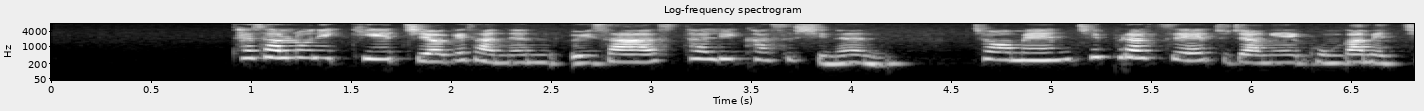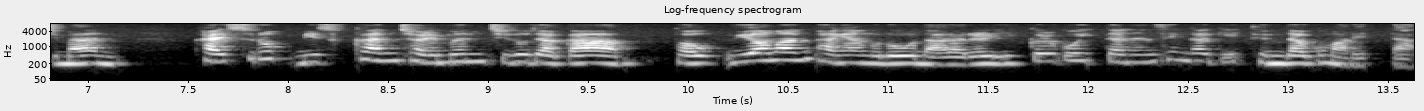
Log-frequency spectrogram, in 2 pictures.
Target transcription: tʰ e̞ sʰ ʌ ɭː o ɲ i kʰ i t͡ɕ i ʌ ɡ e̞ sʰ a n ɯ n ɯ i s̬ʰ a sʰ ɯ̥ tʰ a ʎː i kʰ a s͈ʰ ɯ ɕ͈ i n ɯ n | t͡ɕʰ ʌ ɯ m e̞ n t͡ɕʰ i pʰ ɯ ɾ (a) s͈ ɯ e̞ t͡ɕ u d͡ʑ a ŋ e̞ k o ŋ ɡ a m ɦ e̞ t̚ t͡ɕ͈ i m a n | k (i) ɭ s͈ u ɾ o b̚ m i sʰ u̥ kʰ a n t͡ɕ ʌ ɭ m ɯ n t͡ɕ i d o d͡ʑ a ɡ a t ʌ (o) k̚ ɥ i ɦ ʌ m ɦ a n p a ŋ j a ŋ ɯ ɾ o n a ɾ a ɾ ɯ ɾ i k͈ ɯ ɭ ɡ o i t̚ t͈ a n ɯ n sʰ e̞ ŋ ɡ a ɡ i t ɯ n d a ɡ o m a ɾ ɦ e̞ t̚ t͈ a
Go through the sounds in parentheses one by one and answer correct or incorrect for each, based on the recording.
correct, incorrect, incorrect

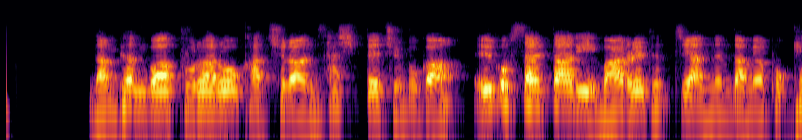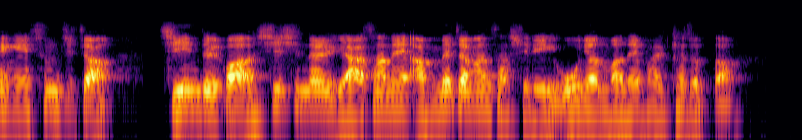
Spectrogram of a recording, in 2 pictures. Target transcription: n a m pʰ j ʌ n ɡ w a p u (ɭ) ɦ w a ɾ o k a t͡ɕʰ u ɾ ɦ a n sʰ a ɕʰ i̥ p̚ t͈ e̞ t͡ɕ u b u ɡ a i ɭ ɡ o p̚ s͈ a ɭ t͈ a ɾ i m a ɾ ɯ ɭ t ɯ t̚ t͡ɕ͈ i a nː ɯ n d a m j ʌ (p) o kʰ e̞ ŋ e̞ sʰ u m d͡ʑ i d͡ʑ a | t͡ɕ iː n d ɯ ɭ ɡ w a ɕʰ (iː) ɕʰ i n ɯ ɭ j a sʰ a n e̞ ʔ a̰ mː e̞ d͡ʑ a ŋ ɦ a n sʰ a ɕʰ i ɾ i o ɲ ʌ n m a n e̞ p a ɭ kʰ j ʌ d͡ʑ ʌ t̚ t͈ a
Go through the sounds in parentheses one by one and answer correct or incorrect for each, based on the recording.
incorrect, incorrect, incorrect

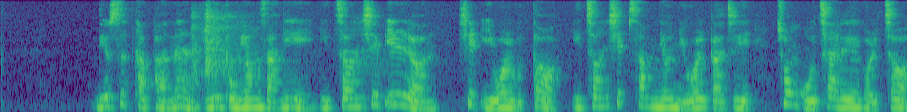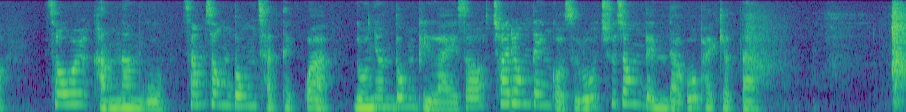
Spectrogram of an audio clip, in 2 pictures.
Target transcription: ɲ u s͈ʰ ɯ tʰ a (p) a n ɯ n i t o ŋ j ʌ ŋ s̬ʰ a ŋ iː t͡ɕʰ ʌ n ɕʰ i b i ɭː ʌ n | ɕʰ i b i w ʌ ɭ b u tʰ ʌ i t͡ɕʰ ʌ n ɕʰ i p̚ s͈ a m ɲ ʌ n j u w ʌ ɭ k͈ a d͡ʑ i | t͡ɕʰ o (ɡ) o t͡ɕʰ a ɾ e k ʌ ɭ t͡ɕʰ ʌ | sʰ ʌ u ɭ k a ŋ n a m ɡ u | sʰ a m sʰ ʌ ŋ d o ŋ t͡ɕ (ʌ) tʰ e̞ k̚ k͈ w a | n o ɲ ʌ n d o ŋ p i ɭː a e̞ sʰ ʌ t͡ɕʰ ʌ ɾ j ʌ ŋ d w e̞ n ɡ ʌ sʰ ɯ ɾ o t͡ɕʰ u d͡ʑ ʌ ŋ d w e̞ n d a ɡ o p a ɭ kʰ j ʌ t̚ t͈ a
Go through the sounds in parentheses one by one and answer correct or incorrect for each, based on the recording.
incorrect, incorrect, incorrect

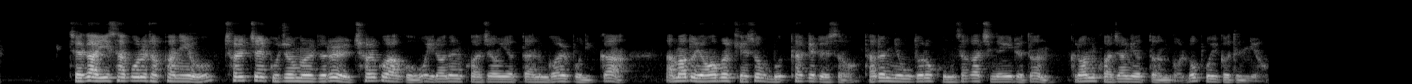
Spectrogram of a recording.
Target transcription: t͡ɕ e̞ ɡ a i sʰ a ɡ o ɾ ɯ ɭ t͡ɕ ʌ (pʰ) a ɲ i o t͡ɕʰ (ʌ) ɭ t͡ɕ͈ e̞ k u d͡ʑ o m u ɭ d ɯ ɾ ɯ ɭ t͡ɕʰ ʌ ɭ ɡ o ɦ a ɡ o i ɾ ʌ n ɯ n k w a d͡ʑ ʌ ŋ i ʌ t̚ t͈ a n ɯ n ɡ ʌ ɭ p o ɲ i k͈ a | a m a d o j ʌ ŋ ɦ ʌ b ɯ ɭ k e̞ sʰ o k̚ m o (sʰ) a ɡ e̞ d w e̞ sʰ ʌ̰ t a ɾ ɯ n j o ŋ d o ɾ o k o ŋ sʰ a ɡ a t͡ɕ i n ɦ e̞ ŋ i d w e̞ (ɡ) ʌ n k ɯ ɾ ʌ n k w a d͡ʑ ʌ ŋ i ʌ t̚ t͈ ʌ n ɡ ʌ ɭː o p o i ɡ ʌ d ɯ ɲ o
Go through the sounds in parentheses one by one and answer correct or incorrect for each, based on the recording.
correct, correct, incorrect, incorrect

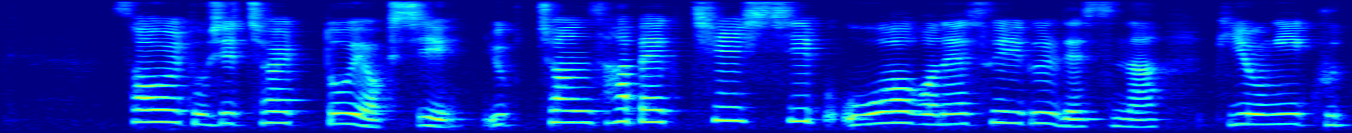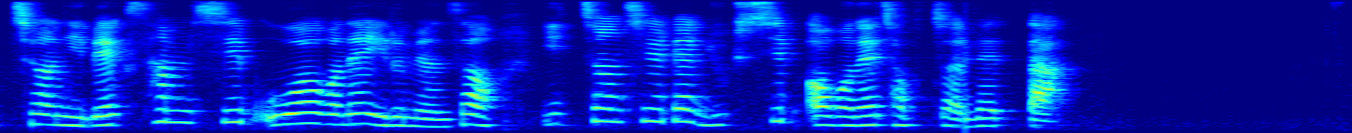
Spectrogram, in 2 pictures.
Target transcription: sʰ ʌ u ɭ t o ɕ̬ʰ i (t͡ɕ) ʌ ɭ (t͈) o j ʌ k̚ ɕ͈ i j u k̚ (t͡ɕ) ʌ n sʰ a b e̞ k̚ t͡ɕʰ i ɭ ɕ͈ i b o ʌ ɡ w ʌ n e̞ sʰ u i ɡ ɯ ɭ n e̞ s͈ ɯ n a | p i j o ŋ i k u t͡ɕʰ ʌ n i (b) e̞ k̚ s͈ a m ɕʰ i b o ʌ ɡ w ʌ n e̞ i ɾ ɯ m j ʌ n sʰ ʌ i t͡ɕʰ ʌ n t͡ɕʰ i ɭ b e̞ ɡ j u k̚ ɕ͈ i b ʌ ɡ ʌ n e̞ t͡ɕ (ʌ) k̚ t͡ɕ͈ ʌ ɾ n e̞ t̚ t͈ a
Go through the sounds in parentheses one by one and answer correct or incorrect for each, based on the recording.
incorrect, correct, incorrect, correct, correct

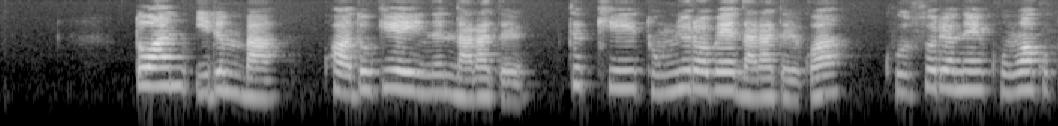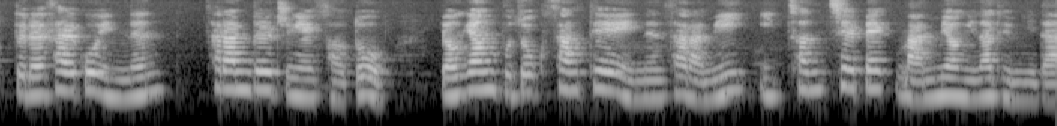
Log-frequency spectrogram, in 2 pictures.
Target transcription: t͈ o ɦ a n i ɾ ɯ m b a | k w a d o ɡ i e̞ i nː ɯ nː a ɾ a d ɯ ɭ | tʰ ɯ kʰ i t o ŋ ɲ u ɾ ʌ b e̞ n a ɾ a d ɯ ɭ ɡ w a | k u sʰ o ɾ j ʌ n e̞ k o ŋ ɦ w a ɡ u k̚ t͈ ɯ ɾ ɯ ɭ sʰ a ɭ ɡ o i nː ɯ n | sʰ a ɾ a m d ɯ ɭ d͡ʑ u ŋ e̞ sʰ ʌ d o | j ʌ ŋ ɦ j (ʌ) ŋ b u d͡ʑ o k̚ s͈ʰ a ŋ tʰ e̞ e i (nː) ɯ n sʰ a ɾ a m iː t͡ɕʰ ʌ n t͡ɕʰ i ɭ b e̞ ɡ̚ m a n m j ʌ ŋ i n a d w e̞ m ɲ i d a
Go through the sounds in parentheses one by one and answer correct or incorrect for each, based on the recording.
incorrect, correct

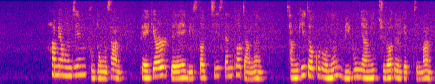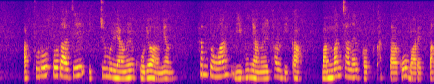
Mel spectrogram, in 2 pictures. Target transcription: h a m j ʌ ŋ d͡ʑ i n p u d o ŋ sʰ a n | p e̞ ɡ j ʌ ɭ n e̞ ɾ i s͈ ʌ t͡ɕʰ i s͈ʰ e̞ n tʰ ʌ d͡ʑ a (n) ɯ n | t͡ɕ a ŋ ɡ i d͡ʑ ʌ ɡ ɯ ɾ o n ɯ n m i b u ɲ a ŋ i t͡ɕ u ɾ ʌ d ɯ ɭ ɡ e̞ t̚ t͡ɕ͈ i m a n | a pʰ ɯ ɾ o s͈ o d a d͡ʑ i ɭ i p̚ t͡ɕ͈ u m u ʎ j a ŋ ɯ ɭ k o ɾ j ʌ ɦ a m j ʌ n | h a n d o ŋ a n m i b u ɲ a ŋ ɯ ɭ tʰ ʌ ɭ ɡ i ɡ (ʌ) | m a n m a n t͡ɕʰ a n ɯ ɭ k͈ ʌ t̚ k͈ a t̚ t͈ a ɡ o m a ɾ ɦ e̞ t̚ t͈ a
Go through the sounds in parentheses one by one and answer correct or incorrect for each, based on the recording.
incorrect, incorrect

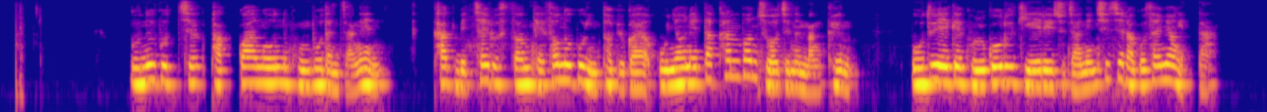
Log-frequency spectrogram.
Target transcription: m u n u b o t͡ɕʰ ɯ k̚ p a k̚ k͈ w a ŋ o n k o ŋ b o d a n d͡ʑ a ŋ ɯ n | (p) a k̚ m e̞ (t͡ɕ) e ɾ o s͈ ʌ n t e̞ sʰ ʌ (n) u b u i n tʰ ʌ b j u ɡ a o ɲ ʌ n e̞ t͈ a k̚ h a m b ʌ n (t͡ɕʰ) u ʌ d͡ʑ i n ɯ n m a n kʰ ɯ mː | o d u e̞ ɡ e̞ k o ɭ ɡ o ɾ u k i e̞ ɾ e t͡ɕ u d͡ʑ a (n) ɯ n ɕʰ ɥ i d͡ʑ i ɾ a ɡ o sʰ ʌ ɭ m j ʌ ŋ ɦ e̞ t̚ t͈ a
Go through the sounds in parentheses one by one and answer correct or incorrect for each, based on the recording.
incorrect, incorrect, correct, incorrect, correct

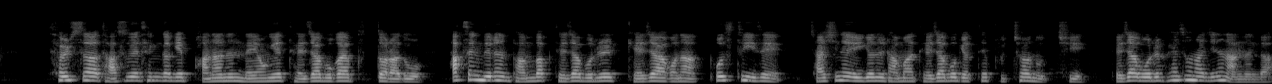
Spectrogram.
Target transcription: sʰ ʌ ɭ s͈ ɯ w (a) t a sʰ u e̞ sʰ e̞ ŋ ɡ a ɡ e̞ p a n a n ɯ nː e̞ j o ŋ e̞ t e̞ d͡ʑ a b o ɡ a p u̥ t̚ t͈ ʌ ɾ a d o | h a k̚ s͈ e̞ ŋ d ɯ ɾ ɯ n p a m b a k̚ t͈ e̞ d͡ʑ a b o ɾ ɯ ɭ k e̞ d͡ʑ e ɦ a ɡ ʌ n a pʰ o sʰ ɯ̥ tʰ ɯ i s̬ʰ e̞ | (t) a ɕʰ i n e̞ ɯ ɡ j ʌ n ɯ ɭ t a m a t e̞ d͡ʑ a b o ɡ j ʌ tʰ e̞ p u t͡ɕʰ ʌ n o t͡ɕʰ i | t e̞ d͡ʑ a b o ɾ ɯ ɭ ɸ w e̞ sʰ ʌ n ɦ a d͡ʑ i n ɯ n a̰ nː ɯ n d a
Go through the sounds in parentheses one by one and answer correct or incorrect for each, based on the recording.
correct, incorrect

